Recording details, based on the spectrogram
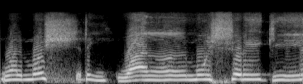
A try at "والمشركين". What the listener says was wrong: Nah, masih ada A-nya. Wal musyri.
